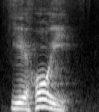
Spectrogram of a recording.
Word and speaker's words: Yehoi: Está recomendada por la página de Facebook Kabbalah y Torah en Expansión la cual trae un nombre sagrado para meditar y son las letras Yud Hei Vav Yud y se pronuncia Yehoi.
